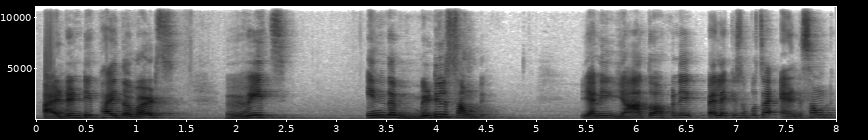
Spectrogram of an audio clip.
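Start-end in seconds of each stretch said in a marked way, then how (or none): 0.1-4.5 slow dictation. Shown as a demonstration. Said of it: "reads question slowly, higher".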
